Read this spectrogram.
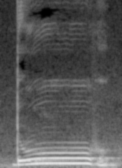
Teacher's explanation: du harus panjang karena ada wau setelahnya setiap ada domah ke depannya ada wau maka panjang duhu tilka hududullah Allahus somad.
